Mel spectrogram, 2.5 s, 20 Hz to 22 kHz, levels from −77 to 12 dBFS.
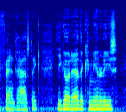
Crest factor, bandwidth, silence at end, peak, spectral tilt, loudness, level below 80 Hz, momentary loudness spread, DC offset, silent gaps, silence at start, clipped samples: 14 dB; 15.5 kHz; 0.2 s; -12 dBFS; -6.5 dB/octave; -25 LUFS; -58 dBFS; 13 LU; under 0.1%; none; 0 s; under 0.1%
